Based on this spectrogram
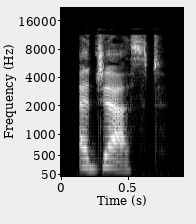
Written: adjust

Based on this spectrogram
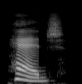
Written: hedge

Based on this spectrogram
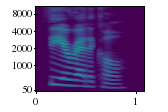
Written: theoretical

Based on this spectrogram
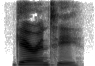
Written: guarantee

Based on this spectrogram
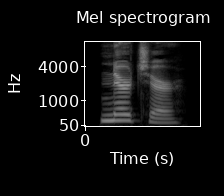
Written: nurture

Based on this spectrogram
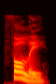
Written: fully

